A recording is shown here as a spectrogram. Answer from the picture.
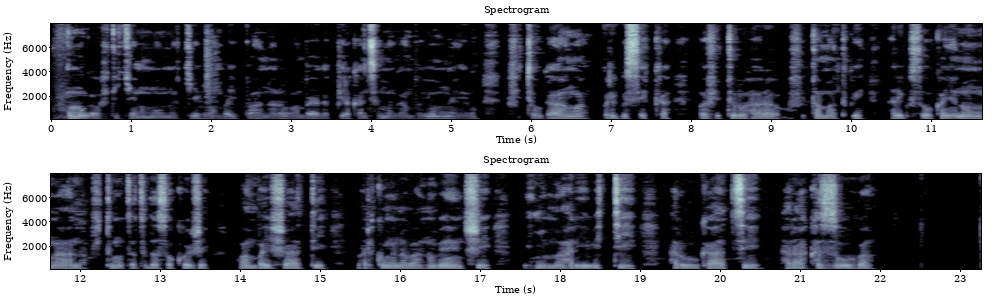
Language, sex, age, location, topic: Kinyarwanda, male, 25-35, Kigali, health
